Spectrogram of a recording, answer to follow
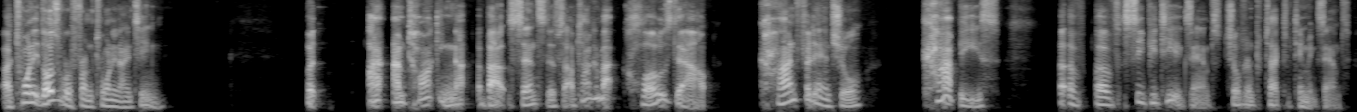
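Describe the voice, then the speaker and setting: A man's voice: on the high side, sing-song, normal speed, creaky, husky, dry recording, clean studio sound. A man hosting a talk show, getting fired up and blunt as he questions his guest. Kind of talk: heated political interview.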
